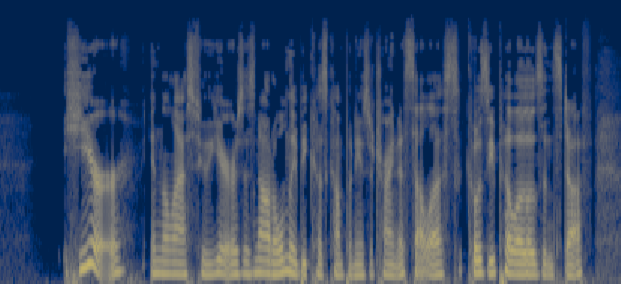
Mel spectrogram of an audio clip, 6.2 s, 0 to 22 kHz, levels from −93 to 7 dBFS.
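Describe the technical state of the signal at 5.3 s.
Repeated frames at 5.26–5.33 s, just after "to sell us cozy": a 69.7 ms block, consistent with three compressed frames, plays twice, causing an audible stutter and lengthening the speech by 69.7 ms.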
